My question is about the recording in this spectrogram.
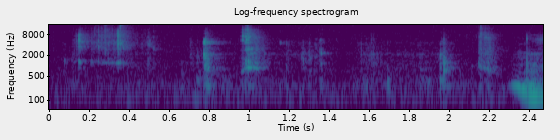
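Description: A person biting and chewing a crispy air-fried russet potato fry: a handful of faint, short crunches, most of them in the first second.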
